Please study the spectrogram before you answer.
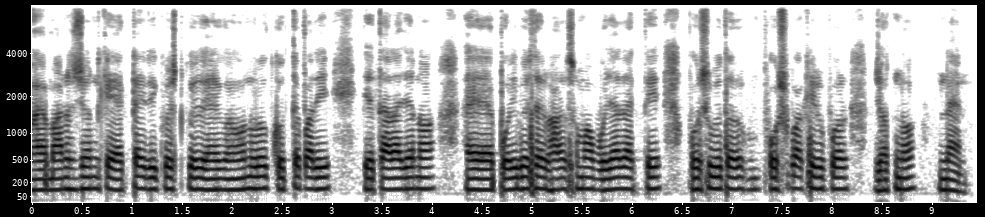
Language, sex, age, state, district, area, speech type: Bengali, male, 30-45, West Bengal, Paschim Bardhaman, urban, spontaneous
